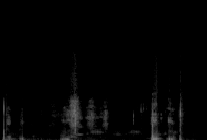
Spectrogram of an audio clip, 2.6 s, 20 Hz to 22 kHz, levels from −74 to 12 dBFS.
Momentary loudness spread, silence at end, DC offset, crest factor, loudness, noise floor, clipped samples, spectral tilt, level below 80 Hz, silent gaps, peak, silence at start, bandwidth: 17 LU; 0.25 s; under 0.1%; 28 dB; -40 LUFS; -62 dBFS; under 0.1%; -3.5 dB/octave; -58 dBFS; none; -16 dBFS; 0.05 s; 14 kHz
